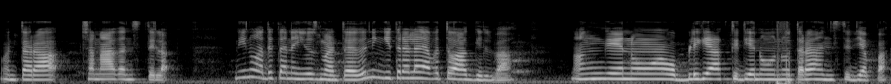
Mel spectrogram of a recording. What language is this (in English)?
Kannada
